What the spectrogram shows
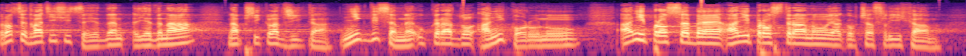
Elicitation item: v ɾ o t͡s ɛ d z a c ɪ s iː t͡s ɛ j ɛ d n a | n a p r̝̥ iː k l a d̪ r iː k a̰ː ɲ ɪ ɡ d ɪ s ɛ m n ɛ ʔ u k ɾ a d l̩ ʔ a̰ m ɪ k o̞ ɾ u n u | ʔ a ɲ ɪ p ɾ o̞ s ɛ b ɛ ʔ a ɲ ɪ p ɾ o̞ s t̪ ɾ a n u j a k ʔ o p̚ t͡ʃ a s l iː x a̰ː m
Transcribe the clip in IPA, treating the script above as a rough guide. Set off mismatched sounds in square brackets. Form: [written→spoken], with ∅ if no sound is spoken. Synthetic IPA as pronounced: v ɾ o t͡s ɛ d [z→v] a c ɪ s iː t͡s ɛ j ɛ d n a | n a p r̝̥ iː k l a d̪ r iː k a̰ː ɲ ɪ ɡ d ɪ s ɛ m n ɛ ʔ u k ɾ a d l̩ ʔ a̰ [m→ɲ] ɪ k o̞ ɾ u n u | ʔ a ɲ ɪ p ɾ o̞ s ɛ b ɛ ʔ a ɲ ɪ p ɾ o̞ s t̪ ɾ a n u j a k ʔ o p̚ t͡ʃ a s l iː x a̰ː m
